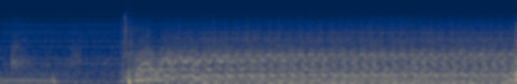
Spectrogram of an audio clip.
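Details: Pontiac unrun for three years, sticky throttle: steady starter churning for several seconds after a click, never firing; cranks but won't start; owner suspects chewed wires, broken fuel lines or no spark.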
